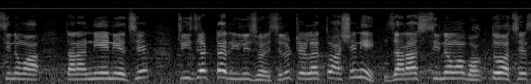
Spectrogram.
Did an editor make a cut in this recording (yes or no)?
yes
